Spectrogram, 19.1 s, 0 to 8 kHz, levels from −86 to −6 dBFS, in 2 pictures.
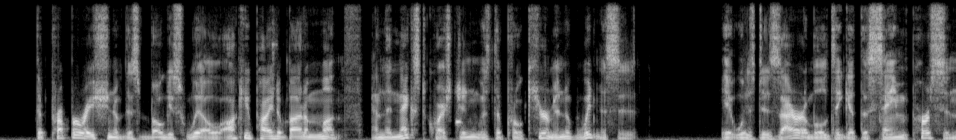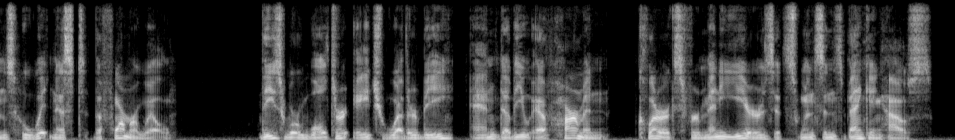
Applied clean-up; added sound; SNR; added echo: neural diffusion model UNIVERSE++.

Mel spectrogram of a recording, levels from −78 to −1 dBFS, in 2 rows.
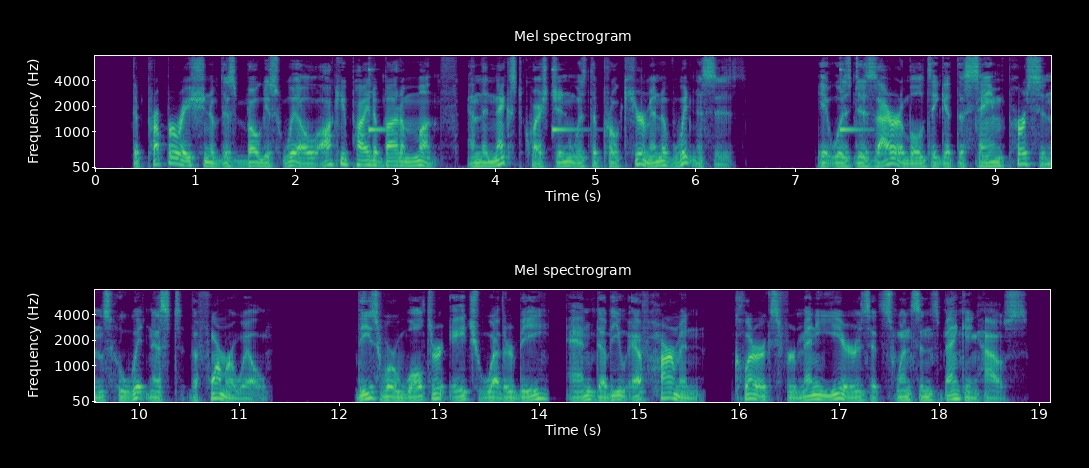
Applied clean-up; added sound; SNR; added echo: none; Marimba, xylophone; 10 dB; none.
